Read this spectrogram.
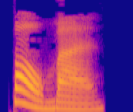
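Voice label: "爆满", Mandarin Chinese; hsk; chinese-flashcards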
